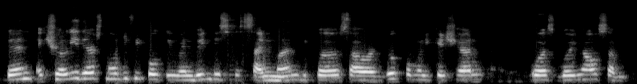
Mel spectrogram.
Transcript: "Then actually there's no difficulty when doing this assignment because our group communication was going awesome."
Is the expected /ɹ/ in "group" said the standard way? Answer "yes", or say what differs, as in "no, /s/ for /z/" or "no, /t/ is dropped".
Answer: no, /ɹ/ is dropped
